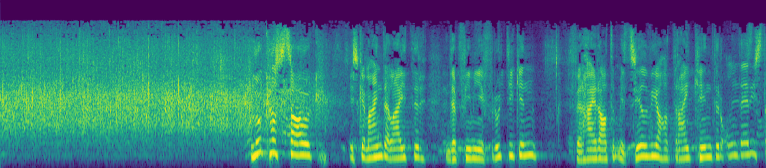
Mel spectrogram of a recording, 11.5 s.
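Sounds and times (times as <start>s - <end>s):
warm audience applause: 0.0s - 5.7s
speech: 3.8s - 11.4s.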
